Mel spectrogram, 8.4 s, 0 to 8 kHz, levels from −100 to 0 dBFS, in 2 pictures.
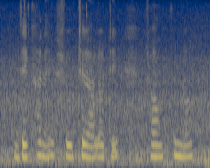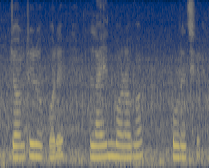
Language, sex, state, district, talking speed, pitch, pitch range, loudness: Bengali, female, West Bengal, Kolkata, 65 wpm, 215 Hz, 205-220 Hz, -29 LUFS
